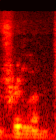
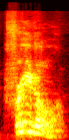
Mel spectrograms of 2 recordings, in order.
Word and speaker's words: Friedl: Fredel. I don't know why I keep saying Freeland. Fredel.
